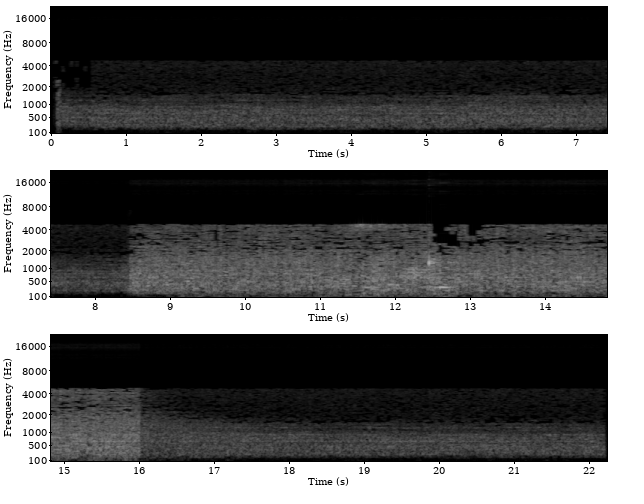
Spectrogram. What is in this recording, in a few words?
male v; Case 012 Pocahontas Fuel Building 2nd Floor Art Room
